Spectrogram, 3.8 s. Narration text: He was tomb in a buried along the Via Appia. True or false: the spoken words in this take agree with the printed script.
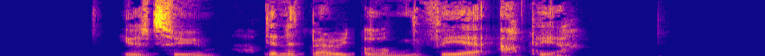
true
